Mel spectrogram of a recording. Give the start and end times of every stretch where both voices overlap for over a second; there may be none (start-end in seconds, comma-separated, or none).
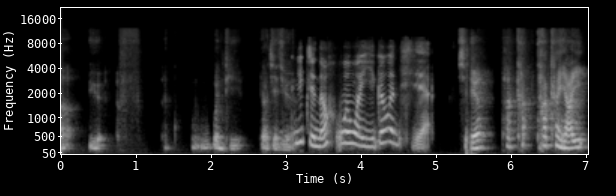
none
